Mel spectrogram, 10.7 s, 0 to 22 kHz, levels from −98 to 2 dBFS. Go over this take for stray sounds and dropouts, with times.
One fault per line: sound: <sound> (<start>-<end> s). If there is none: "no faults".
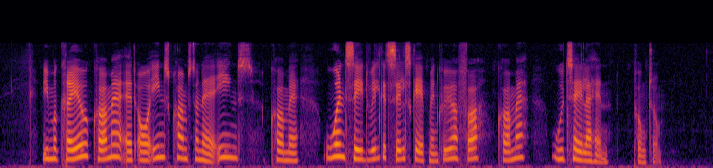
no faults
